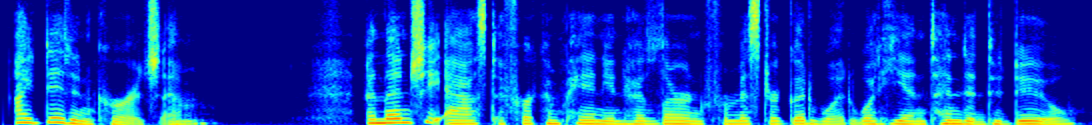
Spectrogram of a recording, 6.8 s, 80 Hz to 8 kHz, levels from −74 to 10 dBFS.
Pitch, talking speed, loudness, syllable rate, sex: 190 Hz, 185 wpm, -18 LUFS, 5.4 syllables/s, female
